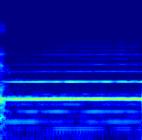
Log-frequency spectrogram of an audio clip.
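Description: Background music: one long held note, steady in pitch, with a fainter higher tone above it.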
